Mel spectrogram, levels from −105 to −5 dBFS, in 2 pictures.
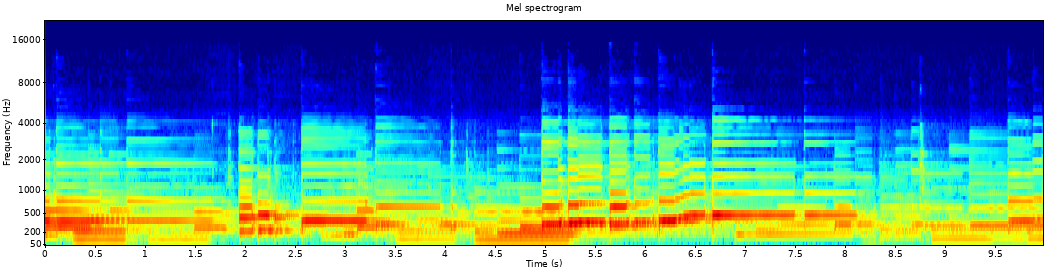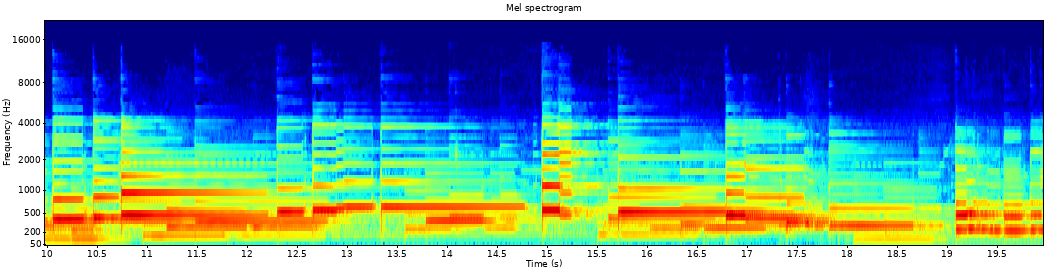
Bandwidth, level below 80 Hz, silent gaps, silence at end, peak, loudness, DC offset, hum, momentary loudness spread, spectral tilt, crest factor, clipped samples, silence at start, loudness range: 4.7 kHz; -68 dBFS; none; 0 s; -6 dBFS; -22 LUFS; under 0.1%; none; 15 LU; -9.5 dB/octave; 16 dB; under 0.1%; 0 s; 6 LU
